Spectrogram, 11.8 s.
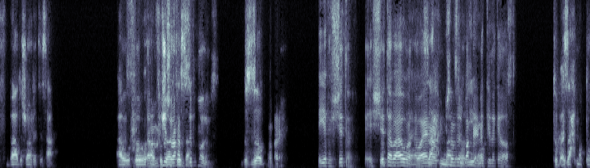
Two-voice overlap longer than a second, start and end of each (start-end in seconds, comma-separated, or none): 2.4-3.9, 7.6-9.7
